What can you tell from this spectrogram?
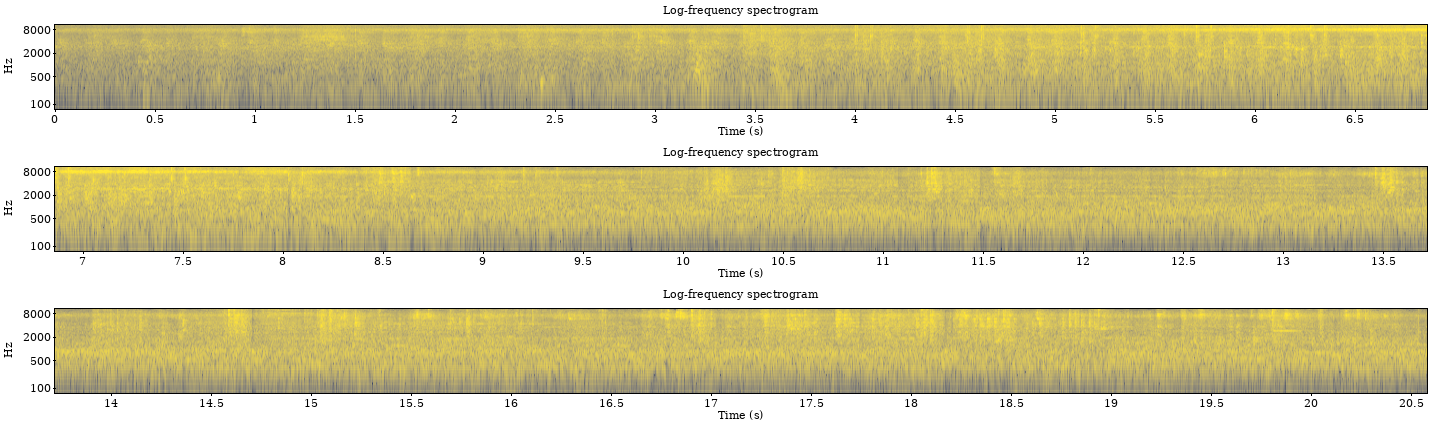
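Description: Narrow-gauge steam train approaching and passing close by. It grows louder over the first five seconds or so, then the carriages roll past with a steady rumble and frequent clicks of wheels over the rail joints.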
